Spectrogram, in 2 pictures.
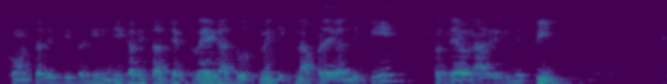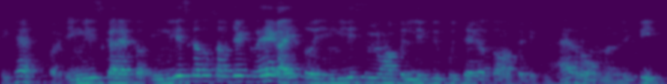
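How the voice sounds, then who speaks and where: A male teacher giving a lesson, explaining step by step and asking and answering his own questions. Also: mid-range voice. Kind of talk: classroom lecture. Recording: echoey room, distant mic.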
